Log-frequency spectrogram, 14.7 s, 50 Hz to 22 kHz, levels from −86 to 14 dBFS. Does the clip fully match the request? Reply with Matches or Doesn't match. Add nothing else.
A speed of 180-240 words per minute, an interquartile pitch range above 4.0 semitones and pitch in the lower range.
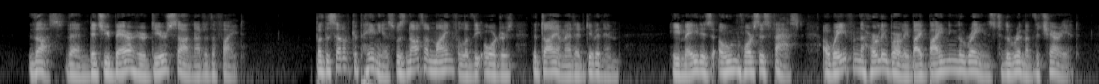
Matches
